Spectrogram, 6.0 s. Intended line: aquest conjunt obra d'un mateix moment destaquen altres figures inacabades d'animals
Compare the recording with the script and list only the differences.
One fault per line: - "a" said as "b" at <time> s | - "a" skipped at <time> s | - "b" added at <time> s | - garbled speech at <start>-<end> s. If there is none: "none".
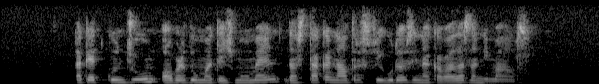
none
